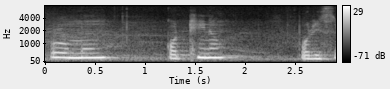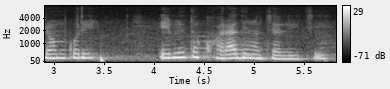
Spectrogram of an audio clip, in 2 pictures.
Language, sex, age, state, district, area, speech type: Odia, female, 18-30, Odisha, Balangir, urban, spontaneous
